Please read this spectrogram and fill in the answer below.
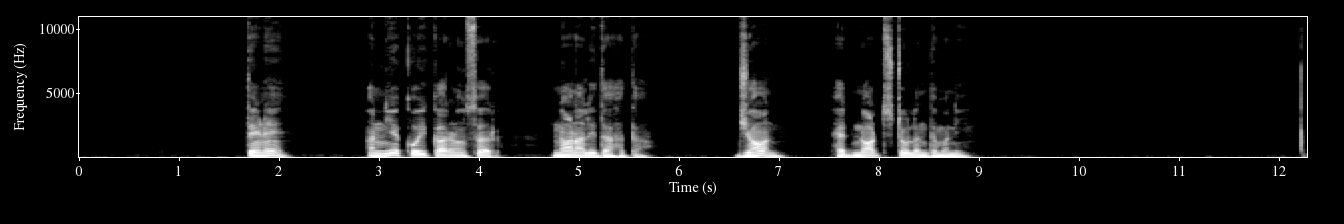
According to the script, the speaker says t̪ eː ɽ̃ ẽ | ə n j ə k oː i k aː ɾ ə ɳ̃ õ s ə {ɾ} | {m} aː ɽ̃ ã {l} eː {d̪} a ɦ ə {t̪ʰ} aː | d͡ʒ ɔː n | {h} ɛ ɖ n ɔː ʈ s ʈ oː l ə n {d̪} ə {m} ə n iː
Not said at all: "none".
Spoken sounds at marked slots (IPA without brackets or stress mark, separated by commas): ɾ, n, l, d̪, t̪, h, d̪, m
